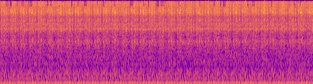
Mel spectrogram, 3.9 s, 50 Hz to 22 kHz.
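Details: 1954 Chevrolet 150 straight-six running after sitting, with the coil jumped on jumper cables: an even, steady low rumble with no misses, pops or knocks as the old engine idles smoothly.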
